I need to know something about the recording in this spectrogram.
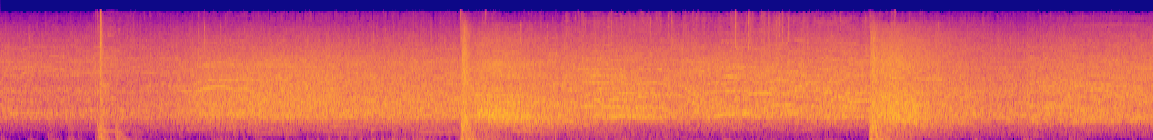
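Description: A large crowd cheers and chants steadily in a big arena.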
